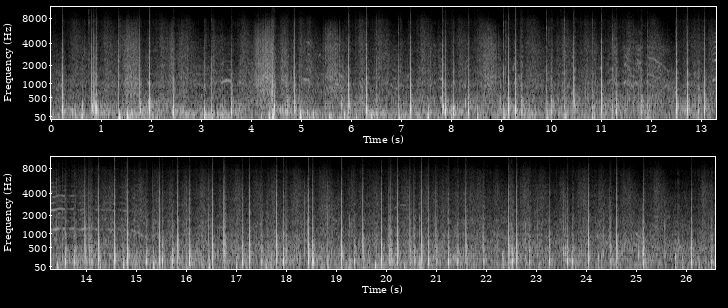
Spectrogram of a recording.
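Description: Rockets whistle and hiss as they shoot upward.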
